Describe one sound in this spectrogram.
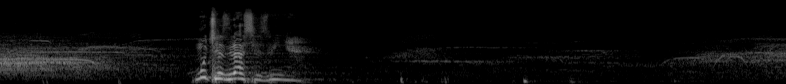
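A large crowd cheers and whistles in a big echoing hall.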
